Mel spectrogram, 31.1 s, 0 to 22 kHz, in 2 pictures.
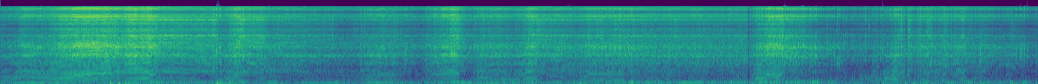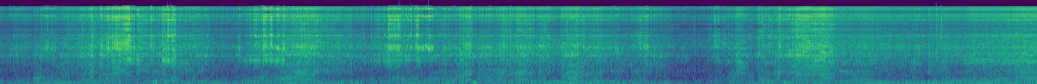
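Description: Yamaha YZ250 two-stroke single-cylinder motocross engine revving up and falling back over and over as the bike is ridden hard, with wind noise on the helmet-camera microphone. It is loudest about two seconds in.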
